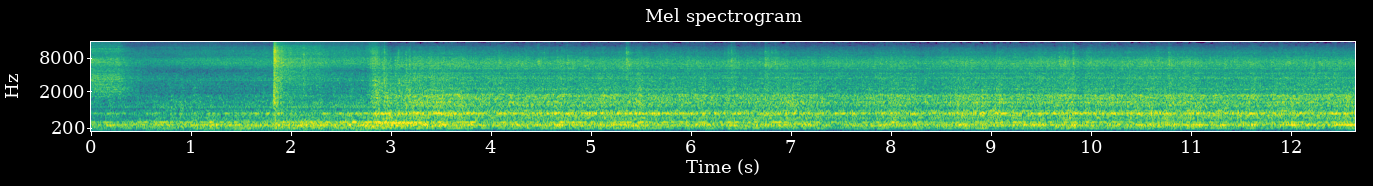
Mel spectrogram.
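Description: Haas SL30 big-bore CNC lathe running through its program, its collet chuck spinning and the tool turret moving, with a steady hum at several pitches. There is a single sharp click about two seconds in.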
